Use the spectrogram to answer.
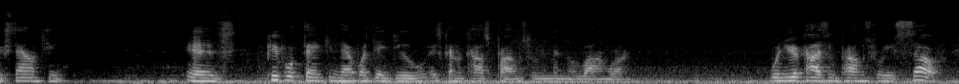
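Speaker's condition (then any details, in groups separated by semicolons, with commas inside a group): Cerebral palsy; mild; speech somewhat unclear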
